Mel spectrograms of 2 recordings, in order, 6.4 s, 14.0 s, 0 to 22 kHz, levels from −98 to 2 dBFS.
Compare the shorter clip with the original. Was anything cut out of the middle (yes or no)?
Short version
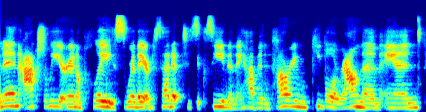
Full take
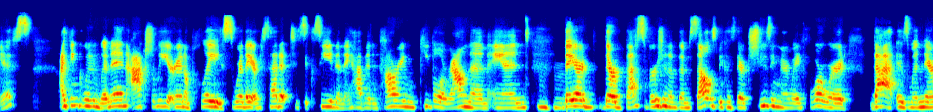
no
